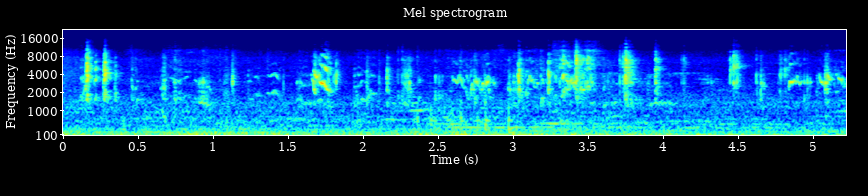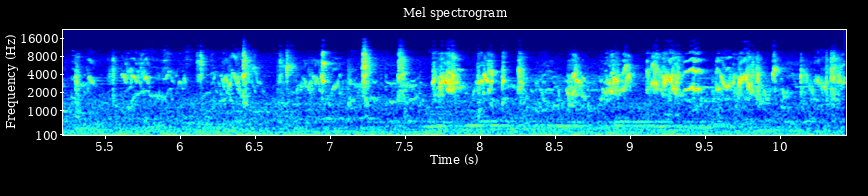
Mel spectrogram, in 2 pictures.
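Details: Budgerigar chatter runs throughout, quick thin chirps and clicks in irregular flurries, growing busier toward the end, against a noticeable low background drone.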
